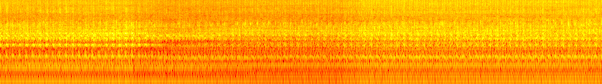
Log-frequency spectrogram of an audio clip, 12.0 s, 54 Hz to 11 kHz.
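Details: Fiat Ducato diesel van, warm idle, noticed after coolant change: steady rhythmic rattle near 150 per minute over the clatter from the belt side, only at idle after warm-up; cause unknown.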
